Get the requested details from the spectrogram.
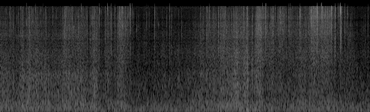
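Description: A small grey leaf-print cotton pillow filled with loose cherry stones lies on a bed while fingertips press, squeeze and crumple it. The pits grind and rattle in a soft, bright, dry crackle that rises and falls in uneven bursts throughout.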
